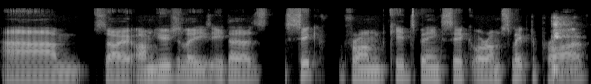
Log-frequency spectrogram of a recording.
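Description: A man in his thirties with an Australian accent hosts a casual podcast interview, friendly and chatty. He asks questions sprinkled with fillers, speaking slowly in a mid-range voice with fairly even intonation.

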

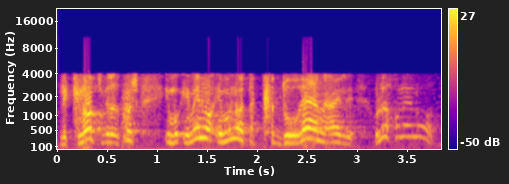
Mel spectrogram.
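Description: Animated man lecturing on a tinny line. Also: sits high. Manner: animated storytelling with rabbinic phrasing. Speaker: rabbi and educator. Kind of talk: religious lecture. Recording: tinny phone-like line with faint noise.

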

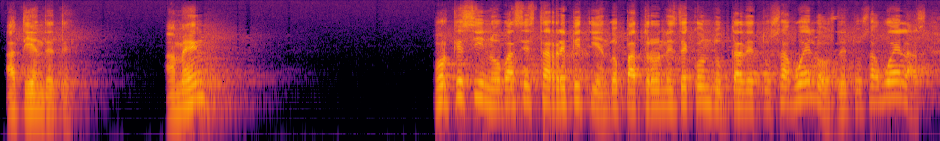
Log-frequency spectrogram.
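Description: A male pastor preaches in a casual, conversational way and keeps asking his listeners whether they follow him. His voice sits a bit high for a man, and a long reverb trails behind it. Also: animated, measured pace, pauses often, darkish tone. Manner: conversational preaching, rhetorical questions to the congregation. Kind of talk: sermon.

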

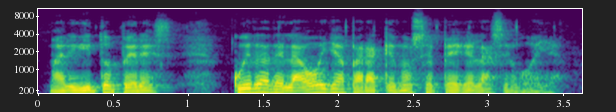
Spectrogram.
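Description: A man's voice: on the low side, a little fast, darkish tone, dull audio, close to an everyday voice. A man doing a coy little cockroach lady. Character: vain sweet female cockroach, coy and tearful.

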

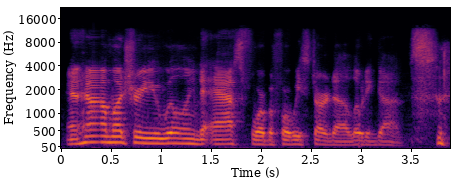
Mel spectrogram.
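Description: A man co-hosting a history podcast in a relaxed, casual way, with frequent filler pauses. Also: medium pitch. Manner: relaxed, many filler uhs. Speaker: podcast co-host.

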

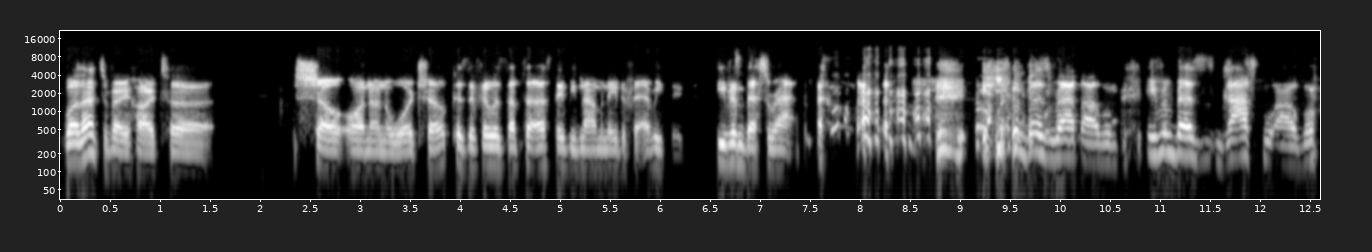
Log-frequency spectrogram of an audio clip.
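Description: A man who is a guest on a casual fan chat, talking in a relaxed, chatty way. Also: medium pitch, moderate pace, no room sound. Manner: relaxed, chatty, with fillers and laughs. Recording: dry, dull lo-fi audio.

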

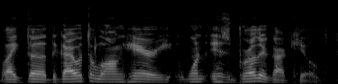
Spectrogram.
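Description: Bright-voiced rambling man. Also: mid-range voice, steady tone, fairly quick. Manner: rambling, heavy on fillers, laughs often. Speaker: podcast co-host. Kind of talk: casual movie review chat.

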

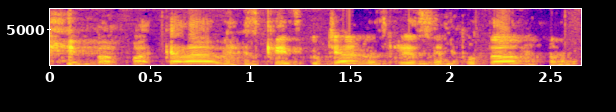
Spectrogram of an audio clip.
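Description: A man's voice: on the high side, steady tone, quick pace, poor audio. A man with a Mexican accent telling a family story in casual, slangy chat, laughing as he goes.

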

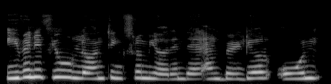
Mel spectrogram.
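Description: A woman's voice: high-pitched, steady tone, moderate pace, warm tone, no room sound. A woman with an Indian accent chatting casually and reflectively in an earnest, encouraging way, slipping between English and Hindi. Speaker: podcast co-host.

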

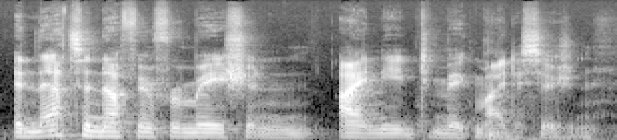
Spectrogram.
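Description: A man's voice: on the low side, fairly quick, vocal fry, husky. A man with a Boston accent interviewing in a casual, conversational way, thinking aloud and checking his points as he goes.

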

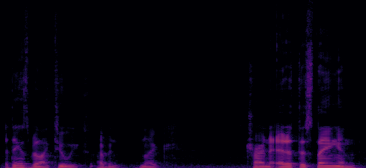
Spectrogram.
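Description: A young man co-hosting a podcast tells a long, rambling story in casual chat, packed with fillers and restarts. He talks fast in a mid-range voice with fairly even intonation.

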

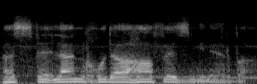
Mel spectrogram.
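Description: A man voicing an old, wise male wizard headmaster in a radio play, speaking softly and kindly. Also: on the low side, little pitch movement, vocal fry, slight background noise. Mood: gentle solemn. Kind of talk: Persian radio-play acting. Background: faint music.

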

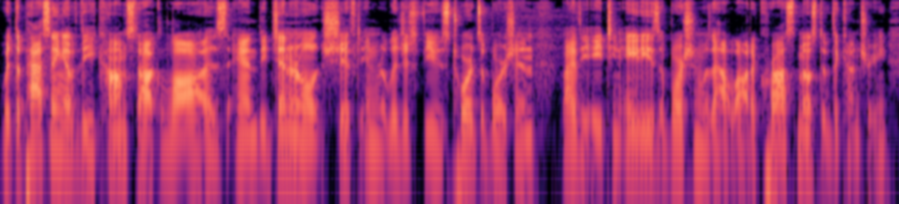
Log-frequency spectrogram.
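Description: Podcast co-host, a guy with a lowish, crisp, bright voice, easygoing and sweary. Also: a little fast, few pauses, no echo, studio quality. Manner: laid-back, swears often, laughs a lot. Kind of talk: casual history podcast chat.

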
